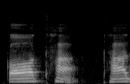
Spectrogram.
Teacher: থা যখন বলবা তখন দেখবে জিহ্বার আগাটা দাঁতের গোড়ায় লাগে, এই জন্য সেটা হচ্ছে দন্তধ্বনি।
